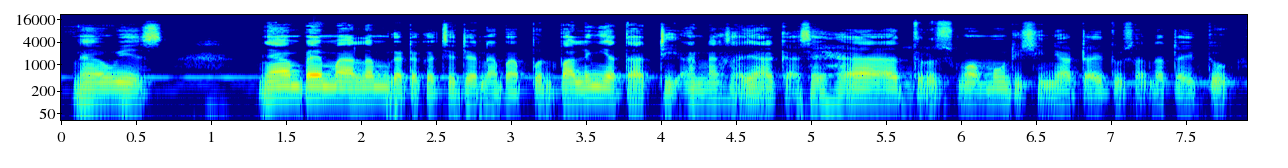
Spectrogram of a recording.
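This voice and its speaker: A woman host retelling a listener's ghost story in the first person, lively and animated, acting out the quoted voices. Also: a bass voice, moderate pace, vocal fry, soft background music. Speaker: horror story podcast host.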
